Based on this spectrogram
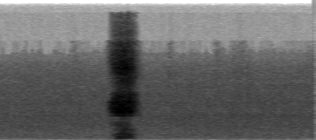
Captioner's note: sniffs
